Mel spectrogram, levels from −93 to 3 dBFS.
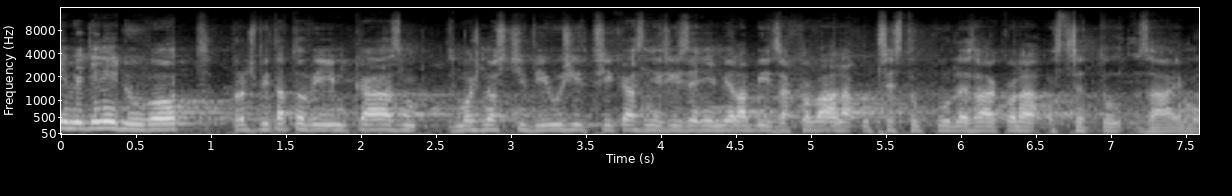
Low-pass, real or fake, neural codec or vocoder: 14.4 kHz; fake; vocoder, 44.1 kHz, 128 mel bands, Pupu-Vocoder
